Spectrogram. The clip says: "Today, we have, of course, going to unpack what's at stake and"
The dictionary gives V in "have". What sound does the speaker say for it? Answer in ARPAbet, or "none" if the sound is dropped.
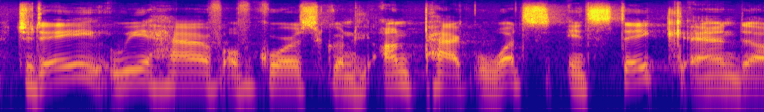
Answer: V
